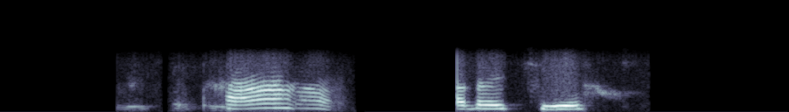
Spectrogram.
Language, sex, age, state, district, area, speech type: Maithili, female, 45-60, Bihar, Araria, rural, conversation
